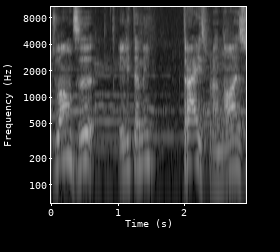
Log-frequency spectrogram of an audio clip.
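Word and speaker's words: 庄子: Em chinês a gente pronuncia Zhuangzi, é o nome de um grande mestre taoísta, junto com Lao Tzu e Liezi.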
